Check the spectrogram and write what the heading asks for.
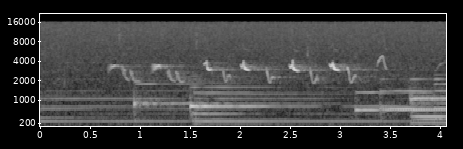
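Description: Soft piano playing slow, sustained chords over recorded forest bird song. A bird gives a quick series of short, sharp calls, a few a second, from about a second in until shortly before the end.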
